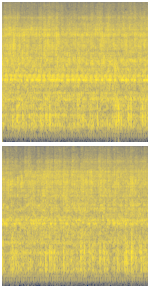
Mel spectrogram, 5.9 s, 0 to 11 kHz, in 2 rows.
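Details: Hyundai Sonata 3 engine at idle: fast, loose rattling knock about three per second, uneven in strength; cause not identified; engine knock.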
